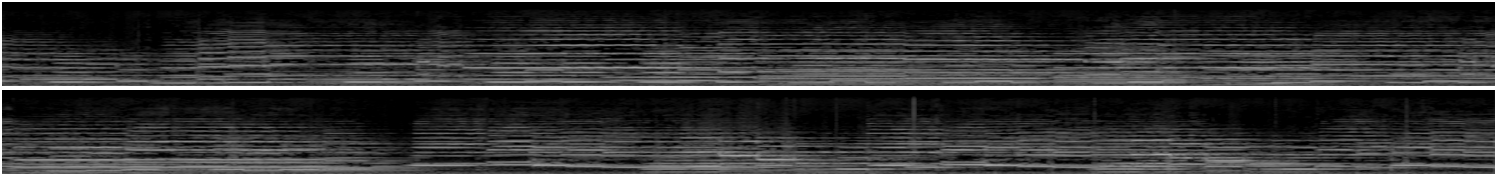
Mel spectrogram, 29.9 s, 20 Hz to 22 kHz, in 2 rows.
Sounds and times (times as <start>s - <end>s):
Music: 0.0s - 29.8s.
